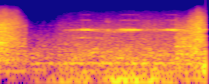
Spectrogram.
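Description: A faint, high-pitched chirping trill that starts a little under a second in and stops just before the end.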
